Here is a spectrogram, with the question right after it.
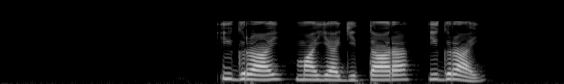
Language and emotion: Russian, neutral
